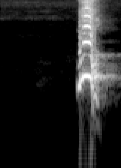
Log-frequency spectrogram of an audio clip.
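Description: A single sharp dog bark, close and loud, given on command during protection dog training, short and alone after silence.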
